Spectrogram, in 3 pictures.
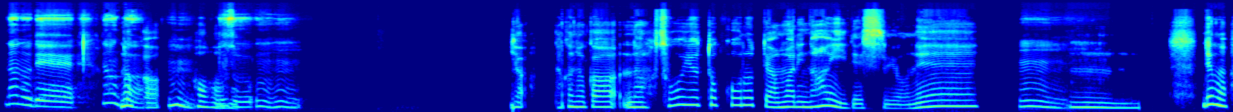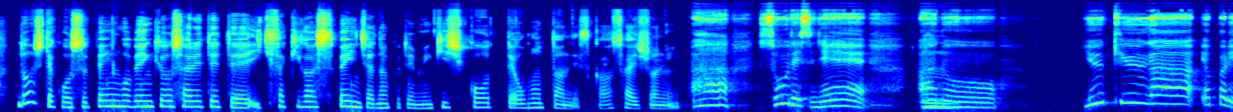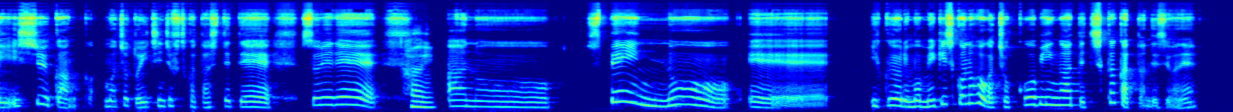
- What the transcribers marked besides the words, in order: tapping
- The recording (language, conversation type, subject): Japanese, podcast, 旅を通して学んだいちばん大きなことは何ですか？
